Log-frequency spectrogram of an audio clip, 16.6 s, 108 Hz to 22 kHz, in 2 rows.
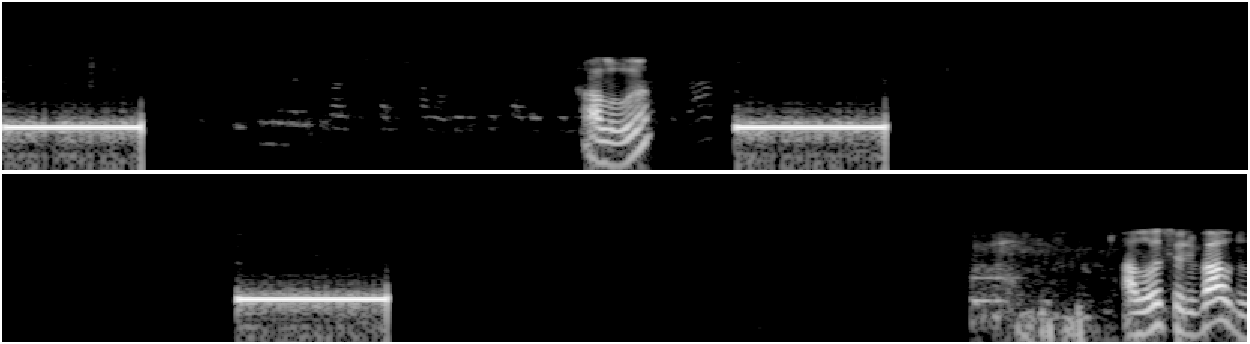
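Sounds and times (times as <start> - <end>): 
telephone line beeps after a dropped call: 0.0 - 1.0, 4.9 - 5.9, 9.9 - 10.9
speech: 3.9 - 4.4, 15.8 - 16.6.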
